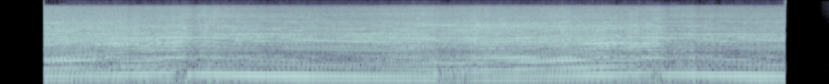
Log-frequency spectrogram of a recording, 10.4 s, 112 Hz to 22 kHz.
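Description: A Yamaha R1 crossplane motorcycle engine while riding, a loud, steady, close engine note that rises and falls with throttle changes, with one brief dip in revs midway, and no talking over it.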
